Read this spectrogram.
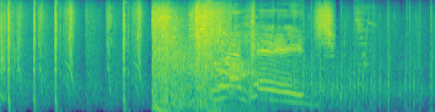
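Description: Gunshots crack loudly in quick succession.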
